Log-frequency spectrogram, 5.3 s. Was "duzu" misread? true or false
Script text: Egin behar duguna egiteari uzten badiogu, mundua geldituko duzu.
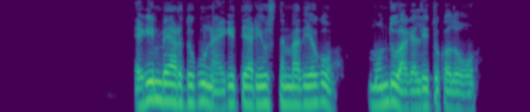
true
